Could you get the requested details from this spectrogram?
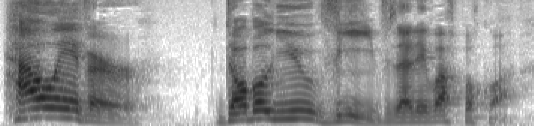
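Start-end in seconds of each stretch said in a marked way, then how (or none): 0.1-0.9 'However' high and clearly articulated; clear, weighty 'However'; careful pronunciation. Shown as a demonstration. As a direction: model 'However' emphatically for learners. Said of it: "attention à la prononciation".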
